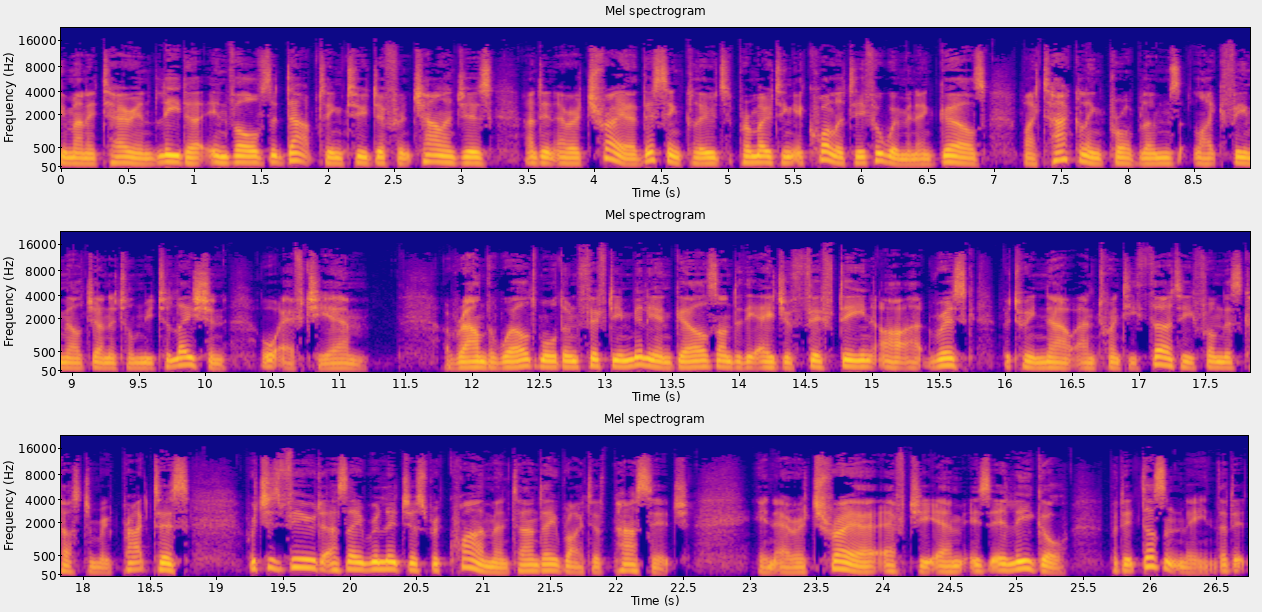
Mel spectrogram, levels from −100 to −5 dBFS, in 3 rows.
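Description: A speech recording with nothing technically wrong to point to anywhere in it.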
